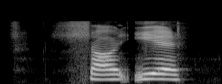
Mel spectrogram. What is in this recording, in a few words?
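"sheng1yin1" Mandarin Chinese, female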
